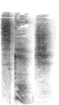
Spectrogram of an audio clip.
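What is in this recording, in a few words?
"sketch", British English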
